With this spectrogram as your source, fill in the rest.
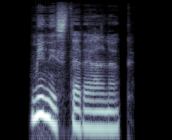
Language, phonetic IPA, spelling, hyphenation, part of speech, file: Hungarian, [ˈministɛrɛlnøk], miniszterelnök, mi‧nisz‧ter‧el‧nök, noun, Hu-miniszterelnök.ogg
- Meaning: prime minister, head of government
